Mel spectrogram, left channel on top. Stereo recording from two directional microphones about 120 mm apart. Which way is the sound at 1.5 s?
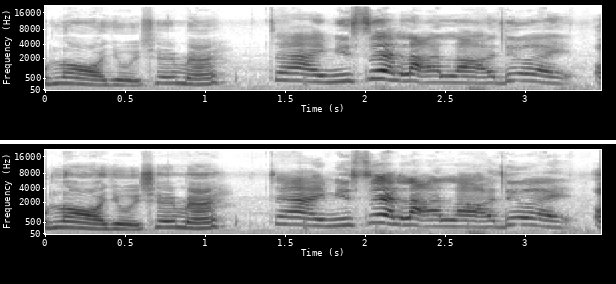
20° left (ahead or behind).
